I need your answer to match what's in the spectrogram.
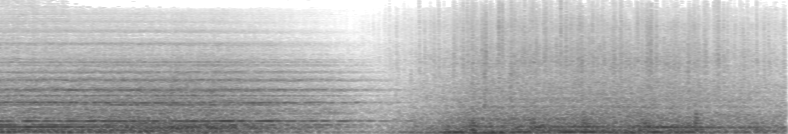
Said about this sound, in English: The car sped down the dark highway, not too fast, but fast enough.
